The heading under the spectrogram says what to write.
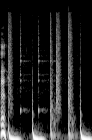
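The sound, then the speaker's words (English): A quick run of sharp, explosive sneezes, about four bursts close together, loud, with no talking between them. “Bless you. Excuse me. A little huckleberry in my nose.”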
